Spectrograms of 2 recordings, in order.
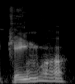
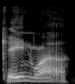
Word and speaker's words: quinoa: Or it I tastes don't know, like it took me years to learn how to say quinoa. Say what? Quinoa.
